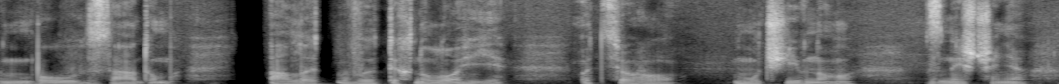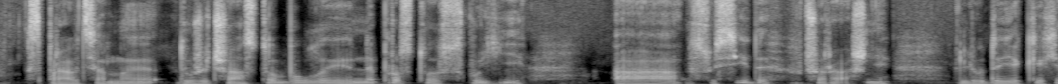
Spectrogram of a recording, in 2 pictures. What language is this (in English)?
Ukrainian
